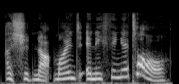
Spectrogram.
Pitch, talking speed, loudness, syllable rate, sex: 245 Hz, 235 wpm, -17 LUFS, 5.8 syllables/s, female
